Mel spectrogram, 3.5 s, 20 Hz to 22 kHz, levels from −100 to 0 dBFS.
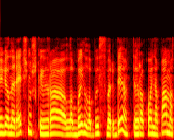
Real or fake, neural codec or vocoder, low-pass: fake; codec, 16 kHz, 4 kbps, FunCodec, trained on Chinese and English, 50 frames a second; 7.2 kHz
